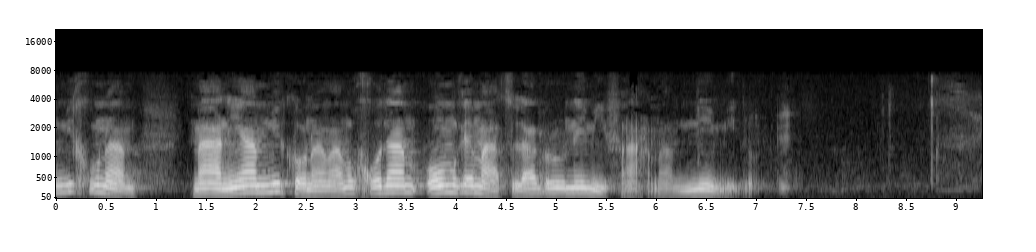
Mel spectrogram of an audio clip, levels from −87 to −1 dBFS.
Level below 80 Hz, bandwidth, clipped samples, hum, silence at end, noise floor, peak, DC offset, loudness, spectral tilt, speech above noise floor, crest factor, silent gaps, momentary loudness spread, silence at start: -70 dBFS; 7.6 kHz; under 0.1%; none; 1.95 s; -58 dBFS; -2 dBFS; under 0.1%; -21 LUFS; -7.5 dB/octave; 37 dB; 20 dB; none; 16 LU; 0 s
